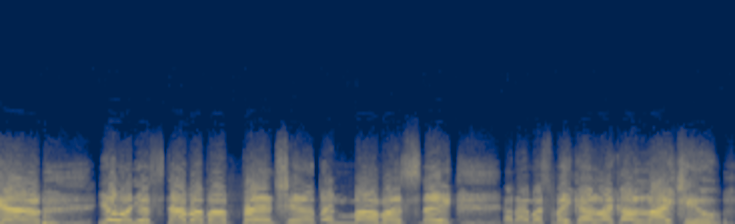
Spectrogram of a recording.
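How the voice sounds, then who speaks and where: An actor playing a paranoid, hysterical man who rages with a gravelly, strained voice in a 1940s radio drama. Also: very high voice, heavily acted. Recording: dull old radio recording.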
